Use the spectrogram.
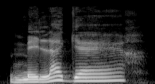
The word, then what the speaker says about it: guerre: Guerre, on écrit effectivement G-U-E-R-R-E. Donc vous avez le double R, donc qui ouvre la prononciation du E, et donc c'est la raison pour laquelle vous prononcez guerre.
